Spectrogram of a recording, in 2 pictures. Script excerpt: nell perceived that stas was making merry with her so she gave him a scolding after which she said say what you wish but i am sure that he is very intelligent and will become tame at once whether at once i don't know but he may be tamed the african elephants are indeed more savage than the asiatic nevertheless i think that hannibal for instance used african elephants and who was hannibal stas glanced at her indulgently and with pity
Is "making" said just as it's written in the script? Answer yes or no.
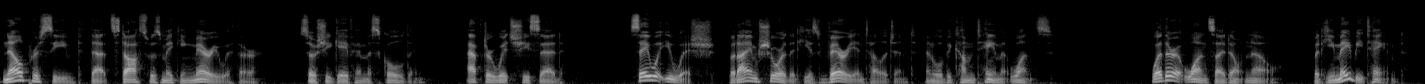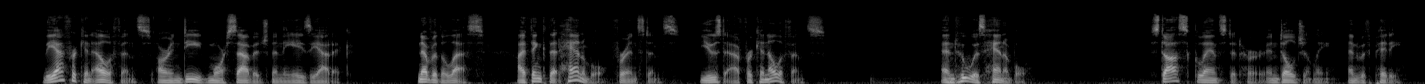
yes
